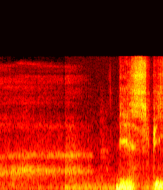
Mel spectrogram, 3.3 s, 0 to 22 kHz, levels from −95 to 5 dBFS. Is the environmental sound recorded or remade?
recorded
